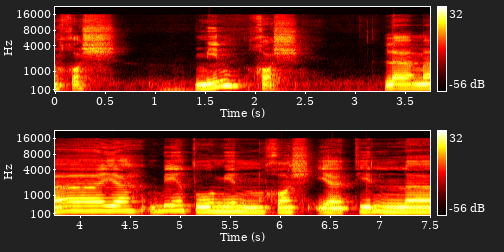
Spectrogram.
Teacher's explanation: Jadi tidak ada suara mendengung, nun sukun harus jelas , kha juga harus jelas. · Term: izhar halqi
